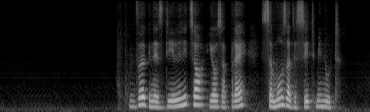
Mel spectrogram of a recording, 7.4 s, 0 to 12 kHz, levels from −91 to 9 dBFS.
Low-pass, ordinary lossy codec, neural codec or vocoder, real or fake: none; none; codec, 24 kHz, 0.5 kbps, DualCodec; fake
